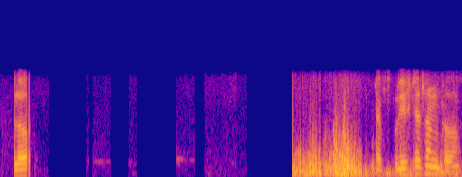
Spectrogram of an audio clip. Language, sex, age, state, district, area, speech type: Bengali, male, 18-30, West Bengal, Jhargram, rural, conversation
